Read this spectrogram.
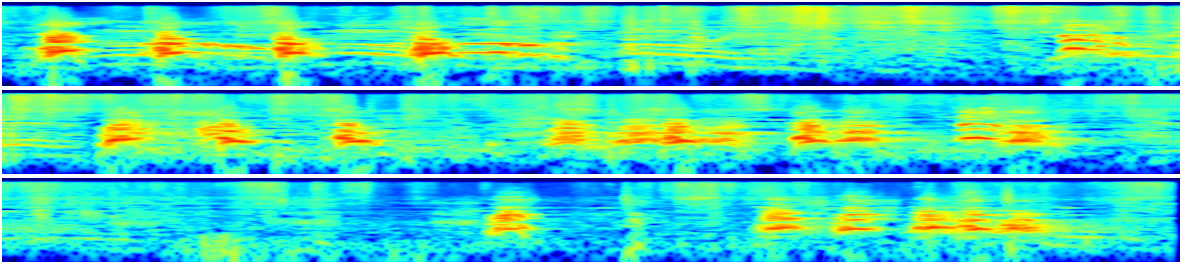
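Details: Brujo, a Belgian Malinois from the des Champs kennel in Mexico, during personal protection control training: bursts of loud, sharp barks in quick irregular runs, with short pauses and a man's voice between volleys.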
